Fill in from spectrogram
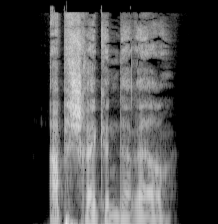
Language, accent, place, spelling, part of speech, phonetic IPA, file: German, Germany, Berlin, abschreckenderer, adjective, [ˈapˌʃʁɛkn̩dəʁɐ], De-abschreckenderer.ogg
- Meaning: inflection of abschreckend: 1. strong/mixed nominative masculine singular comparative degree 2. strong genitive/dative feminine singular comparative degree 3. strong genitive plural comparative degree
